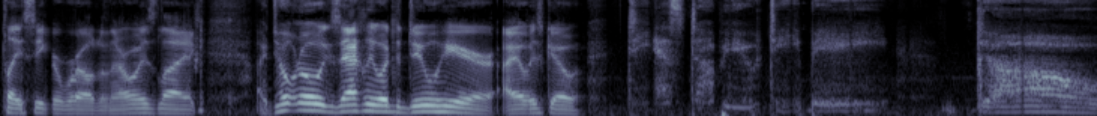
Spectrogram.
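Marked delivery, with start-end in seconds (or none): 4.2-7.3 very creepy put-on voice, much quieter. Telling what the speaker always says to confused Secret World players, in a super creepy voice. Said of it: "Like in a super creepy voice".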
